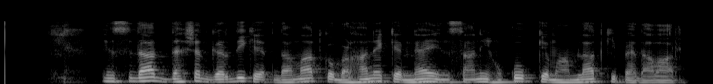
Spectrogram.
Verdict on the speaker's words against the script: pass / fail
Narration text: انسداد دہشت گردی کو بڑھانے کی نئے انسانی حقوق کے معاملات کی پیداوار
fail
